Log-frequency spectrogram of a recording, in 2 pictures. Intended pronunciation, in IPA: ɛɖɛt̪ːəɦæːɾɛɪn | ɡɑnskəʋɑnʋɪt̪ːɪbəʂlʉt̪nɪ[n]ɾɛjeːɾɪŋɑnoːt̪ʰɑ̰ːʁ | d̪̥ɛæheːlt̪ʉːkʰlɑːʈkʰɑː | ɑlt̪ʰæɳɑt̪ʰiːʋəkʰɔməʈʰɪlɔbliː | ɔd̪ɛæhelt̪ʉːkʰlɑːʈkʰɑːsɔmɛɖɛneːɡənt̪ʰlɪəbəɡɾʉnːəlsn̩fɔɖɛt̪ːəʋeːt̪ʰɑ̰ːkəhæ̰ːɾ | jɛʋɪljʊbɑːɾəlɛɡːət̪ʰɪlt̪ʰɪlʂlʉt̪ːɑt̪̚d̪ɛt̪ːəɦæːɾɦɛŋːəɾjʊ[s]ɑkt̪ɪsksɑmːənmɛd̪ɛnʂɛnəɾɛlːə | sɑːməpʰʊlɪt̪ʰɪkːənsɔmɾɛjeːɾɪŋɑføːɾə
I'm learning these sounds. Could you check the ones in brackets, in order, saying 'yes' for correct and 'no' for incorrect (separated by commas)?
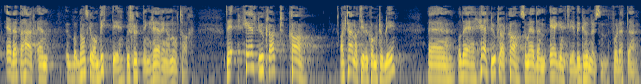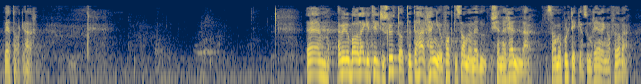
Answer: no, no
